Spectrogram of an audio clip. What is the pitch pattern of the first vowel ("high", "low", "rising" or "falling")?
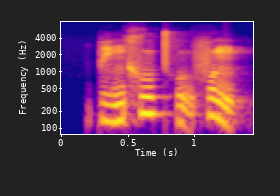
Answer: rising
